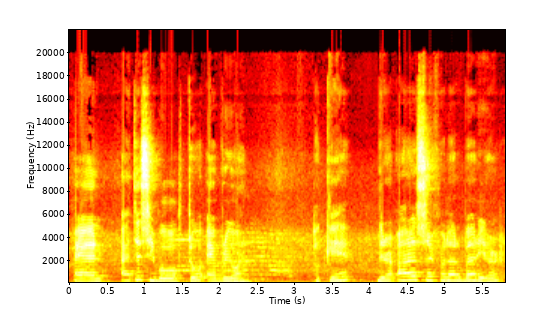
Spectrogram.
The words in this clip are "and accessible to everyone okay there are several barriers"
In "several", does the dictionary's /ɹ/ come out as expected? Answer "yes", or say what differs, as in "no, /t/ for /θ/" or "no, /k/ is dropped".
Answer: no, /l/ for /ɹ/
